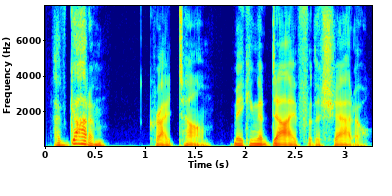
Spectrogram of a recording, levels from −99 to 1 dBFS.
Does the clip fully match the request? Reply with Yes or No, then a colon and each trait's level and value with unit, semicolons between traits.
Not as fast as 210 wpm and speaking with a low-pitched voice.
Yes: average, 200 wpm; very low, 95 Hz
